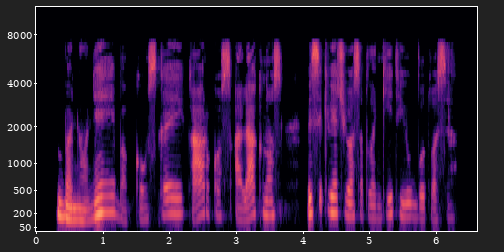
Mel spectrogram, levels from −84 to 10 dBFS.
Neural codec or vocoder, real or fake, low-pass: none; real; 7.2 kHz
